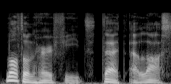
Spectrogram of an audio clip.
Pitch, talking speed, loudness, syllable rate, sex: 100 Hz, 210 wpm, -19 LUFS, 4.6 syllables/s, male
